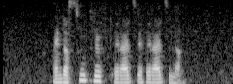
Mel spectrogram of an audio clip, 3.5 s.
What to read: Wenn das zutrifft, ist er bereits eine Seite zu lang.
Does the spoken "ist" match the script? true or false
false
